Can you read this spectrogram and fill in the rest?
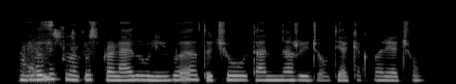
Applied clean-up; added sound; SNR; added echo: neural mask model Resemble Enhance denoiser.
